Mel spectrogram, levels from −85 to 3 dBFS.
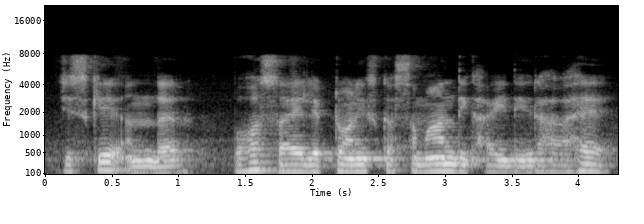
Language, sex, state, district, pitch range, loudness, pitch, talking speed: Hindi, male, Arunachal Pradesh, Lower Dibang Valley, 115-130 Hz, -15 LUFS, 125 Hz, 155 wpm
